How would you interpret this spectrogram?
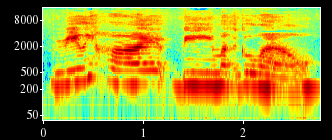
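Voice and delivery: drawn out slowly; slow lazy drawn-out talk; slow drawl. Real, not acted. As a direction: stretch every word lazily. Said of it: "I don't know why I'm talking like that today".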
